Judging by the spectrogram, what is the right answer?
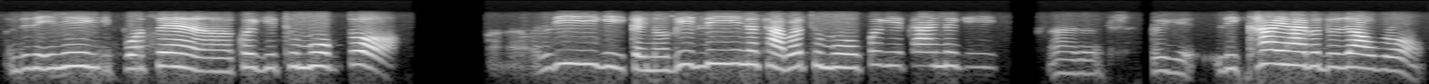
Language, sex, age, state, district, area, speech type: Manipuri, female, 45-60, Manipur, Kangpokpi, urban, conversation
